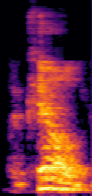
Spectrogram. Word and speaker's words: kil: I and I figured they were probably thrown off because it had two vowels on which means nothing it's a closed syllable and I would be a short vowel anyway with a double I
